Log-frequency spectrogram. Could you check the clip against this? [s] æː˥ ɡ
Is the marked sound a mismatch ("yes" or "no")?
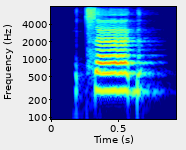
yes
